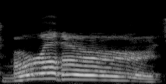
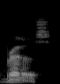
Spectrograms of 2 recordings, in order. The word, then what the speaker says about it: Bros.: Ah, so, the point is, yes, we understand that, that bros with a period after it, as it's done in the title, is technically an abbreviation for brothers. It's still pronounced bros.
